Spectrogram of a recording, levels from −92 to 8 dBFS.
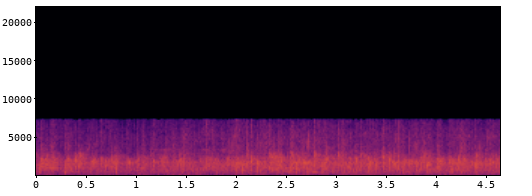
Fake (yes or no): no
